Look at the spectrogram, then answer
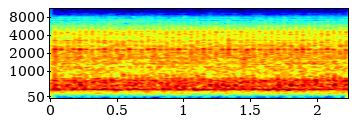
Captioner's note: car motor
